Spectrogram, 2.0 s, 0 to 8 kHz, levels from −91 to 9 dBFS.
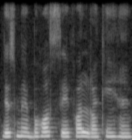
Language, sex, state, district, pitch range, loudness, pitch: Hindi, female, Chhattisgarh, Jashpur, 215-235 Hz, -15 LUFS, 225 Hz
